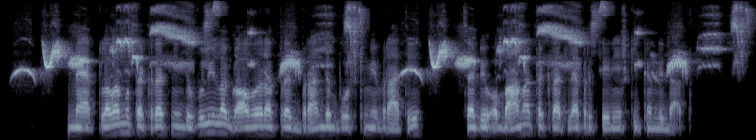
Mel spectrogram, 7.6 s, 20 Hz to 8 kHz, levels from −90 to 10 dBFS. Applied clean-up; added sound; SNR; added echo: neural mask model Resemble Enhance denoiser.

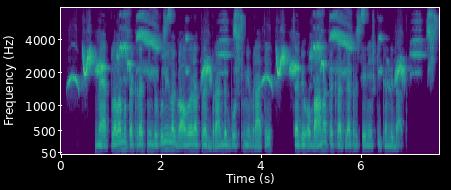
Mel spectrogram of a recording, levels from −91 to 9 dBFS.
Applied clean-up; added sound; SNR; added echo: none; Bird; -4 dB; none.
